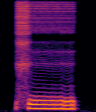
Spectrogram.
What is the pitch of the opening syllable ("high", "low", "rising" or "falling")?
low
